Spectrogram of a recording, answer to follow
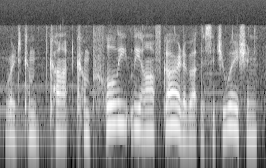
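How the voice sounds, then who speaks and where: Gravelly-voiced woman rambling on a dull mic. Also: lowish voice. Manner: rambling, hesitant, with many restarts and filler words; candid and self-deprecating. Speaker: gaming vlogger. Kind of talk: casual chat while playing a game. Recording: dull lo-fi mic with faint noise.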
